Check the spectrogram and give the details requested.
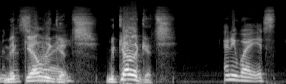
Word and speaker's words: McElligot's: Oh, but that Elegance rhymes with penis. What? What are you going to get from Well, that? I don't want to get in trouble, but it rhymes with faggots.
